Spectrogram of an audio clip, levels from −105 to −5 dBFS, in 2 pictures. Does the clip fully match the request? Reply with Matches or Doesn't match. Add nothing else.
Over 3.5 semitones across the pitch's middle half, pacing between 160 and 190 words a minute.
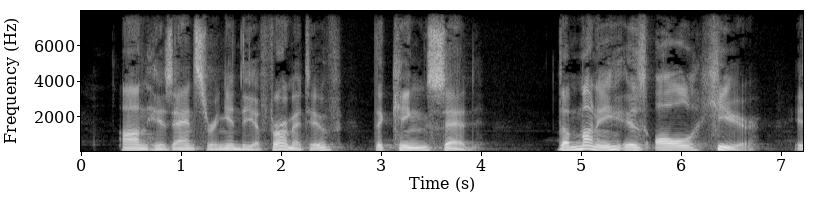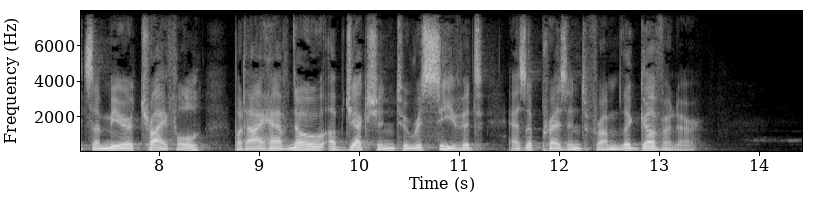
Doesn't match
